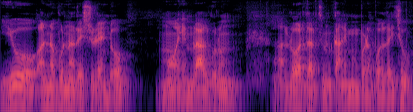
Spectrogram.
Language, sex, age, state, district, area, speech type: Nepali, male, 45-60, West Bengal, Kalimpong, rural, spontaneous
